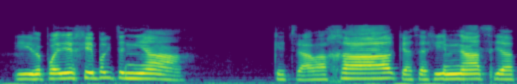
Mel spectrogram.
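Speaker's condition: Down syndrome; adult aged 32

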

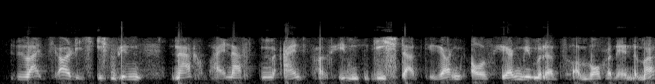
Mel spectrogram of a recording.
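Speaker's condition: Laryngeal cancer; five nodules surgically removed from larynx, larynx can be preserved, no metastases found; hoarse voice, sounds like having a cold

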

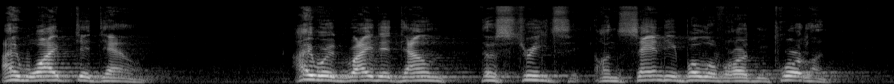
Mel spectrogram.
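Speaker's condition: ALS; talks funny, speech sounds abnormal

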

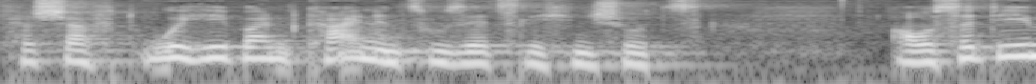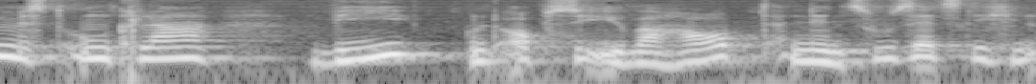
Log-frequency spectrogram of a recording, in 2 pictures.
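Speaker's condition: No condition

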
